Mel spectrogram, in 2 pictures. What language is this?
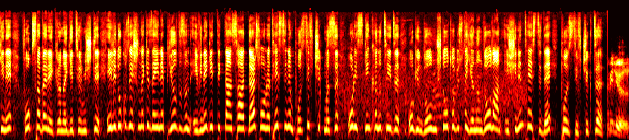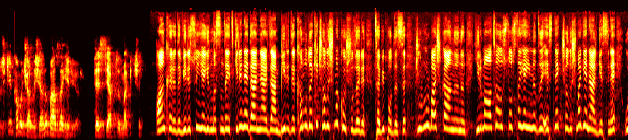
Turkish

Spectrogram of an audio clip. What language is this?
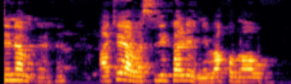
Ganda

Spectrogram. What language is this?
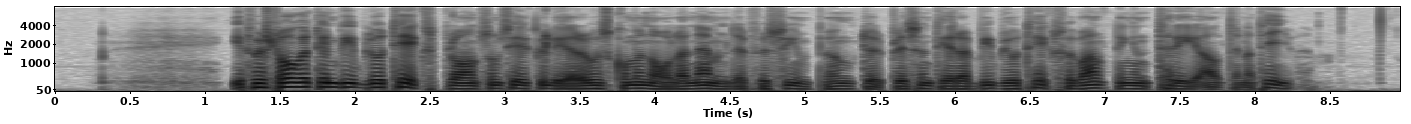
Swedish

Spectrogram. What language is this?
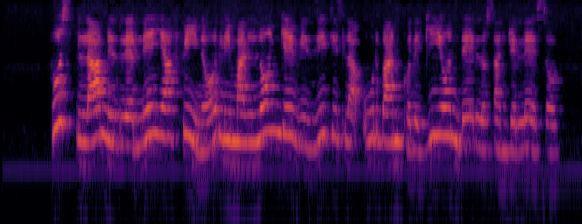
Esperanto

